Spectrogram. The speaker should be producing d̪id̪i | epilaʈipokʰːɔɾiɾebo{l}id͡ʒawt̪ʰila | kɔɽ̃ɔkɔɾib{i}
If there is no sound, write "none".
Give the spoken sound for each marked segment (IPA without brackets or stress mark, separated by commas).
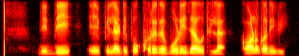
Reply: ɽ, i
